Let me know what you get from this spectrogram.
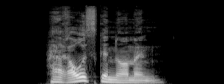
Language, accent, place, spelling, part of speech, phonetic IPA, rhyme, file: German, Germany, Berlin, herausgenommen, verb, [hɛˈʁaʊ̯sɡəˌnɔmən], -aʊ̯sɡənɔmən, De-herausgenommen.ogg
- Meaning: past participle of herausnehmen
